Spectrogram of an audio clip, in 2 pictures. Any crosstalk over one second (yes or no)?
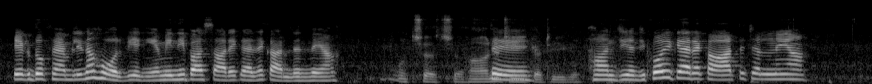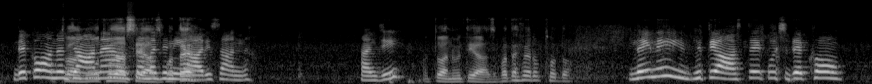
yes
